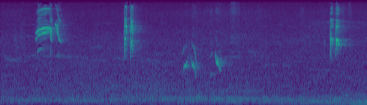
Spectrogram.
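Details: Sparse song from a black-breasted oriental magpie-robin: a few short, sharp chirp bursts and thin whistled notes separated by quiet gaps of about a second, over faint background hiss.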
